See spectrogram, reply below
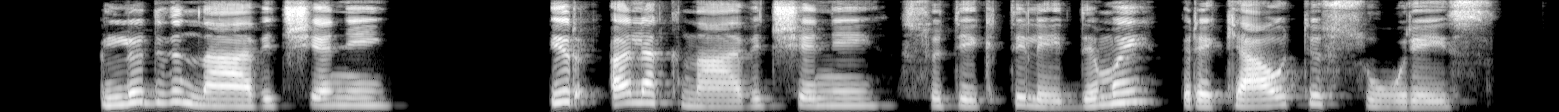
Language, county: Lithuanian, Kaunas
